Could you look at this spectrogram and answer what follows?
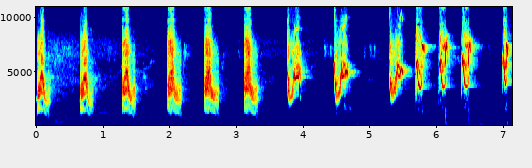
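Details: Morning Long-tailed shrike song aimed at making other birds answer: a series of rasping notes roughly every half second that give way to quicker, higher, sharper chips.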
